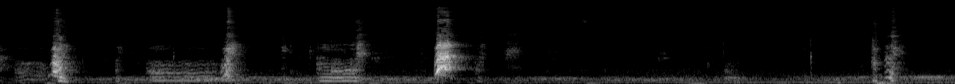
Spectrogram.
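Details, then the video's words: Male Schipperke chasing birds off his property, giving four scattered sharp barks over several seconds against a steady low hum and faint background noise. "Schipperke telling the birds who's boss"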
